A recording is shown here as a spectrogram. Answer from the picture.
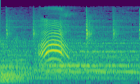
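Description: Background music with a light ticking beat; about half a second in, a short squeaky, meow-like cry sound effect rises and falls in pitch and stands out as the loudest sound.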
